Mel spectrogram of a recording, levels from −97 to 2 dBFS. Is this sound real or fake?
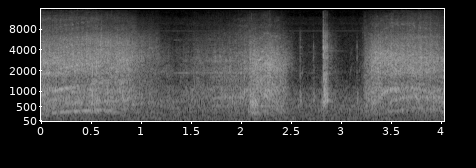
real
